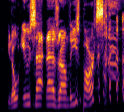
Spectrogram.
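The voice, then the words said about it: Imitated local accent. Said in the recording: “Beautiful accent.”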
